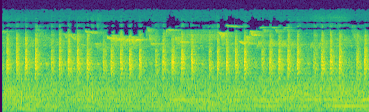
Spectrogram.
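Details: Great blue heron colony with nests and young chicks in woods at Delftse Hout, Delft, South Holland, Netherlands, where a hungry chick cried for food: fast, dry clacking chatter repeated several times a second, with a thin high insect whine behind it.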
